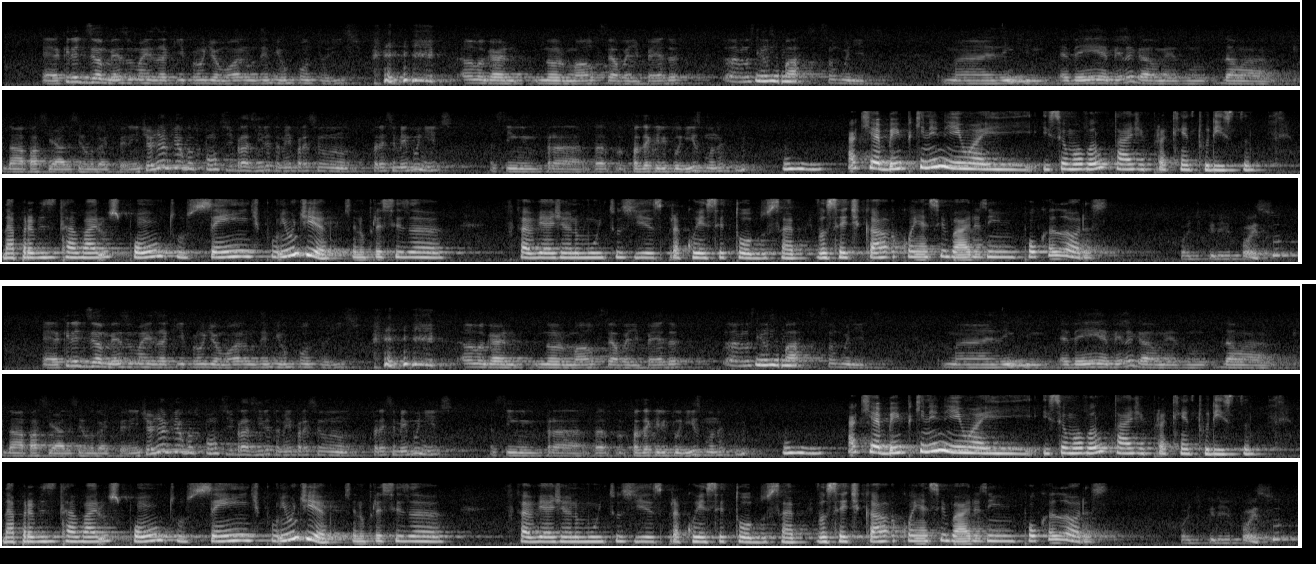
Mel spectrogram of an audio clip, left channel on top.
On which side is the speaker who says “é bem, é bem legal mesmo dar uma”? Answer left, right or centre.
Left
